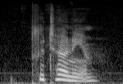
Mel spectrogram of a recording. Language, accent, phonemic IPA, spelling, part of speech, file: English, US, /pluːˈtoʊniəm/, plutonium, noun, En-us-plutonium.ogg
- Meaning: The transuranic chemical element with atomic number 94 and symbol Pu: a silvery-gray fissile radioactive actinide metal that tarnishes when exposed to air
